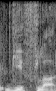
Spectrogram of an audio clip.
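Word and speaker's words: Gifflar: I do the American pronunciations because I don't want to switch on the fly, but it's really Giflar.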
